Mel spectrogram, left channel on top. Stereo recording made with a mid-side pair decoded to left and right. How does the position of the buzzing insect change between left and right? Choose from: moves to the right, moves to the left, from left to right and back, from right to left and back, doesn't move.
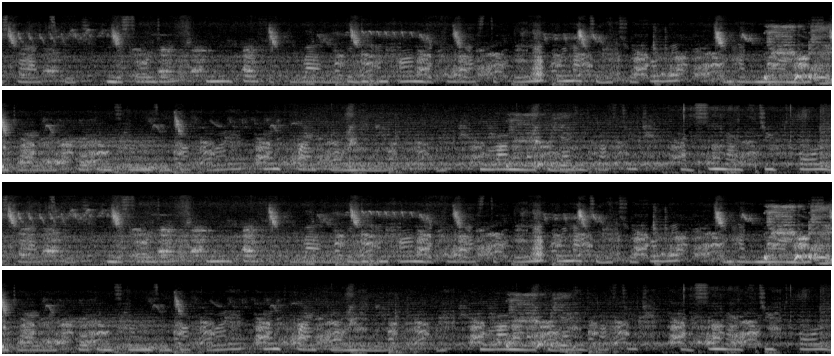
moves to the left.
